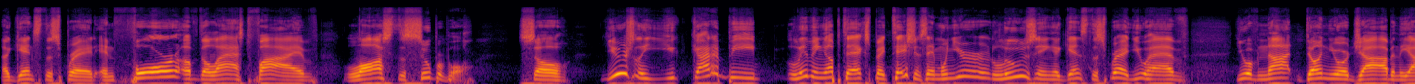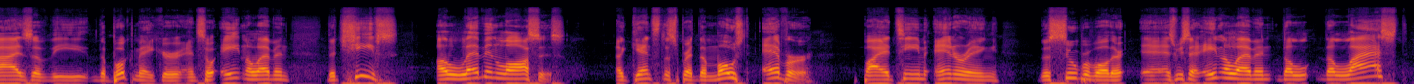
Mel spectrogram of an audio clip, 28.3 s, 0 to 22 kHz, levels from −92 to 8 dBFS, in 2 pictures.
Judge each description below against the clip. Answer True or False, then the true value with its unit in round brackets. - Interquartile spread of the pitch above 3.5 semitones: True (5.0 semitones)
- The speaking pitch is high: False (170 Hz)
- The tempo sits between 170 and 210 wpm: False (160 wpm)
